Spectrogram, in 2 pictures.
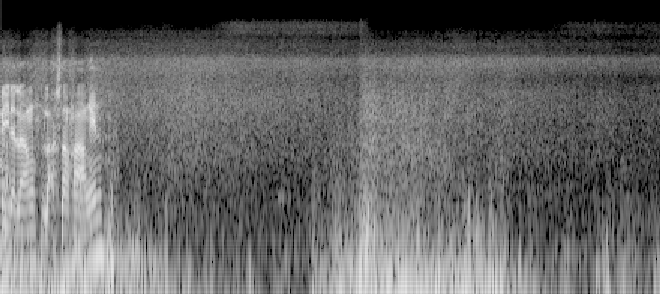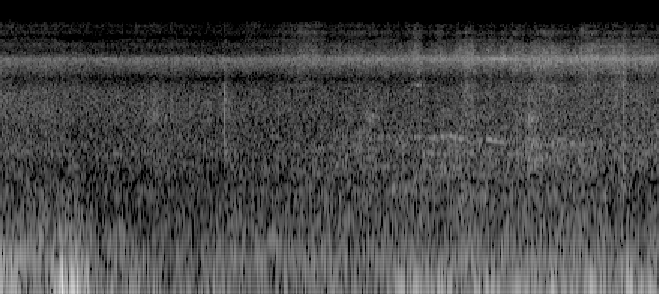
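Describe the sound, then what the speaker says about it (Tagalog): Gusty wind buffets the microphone in loud bursts, with people talking and shouting briefly early on, then a quieter rushing background. "lakas ng hangin"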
